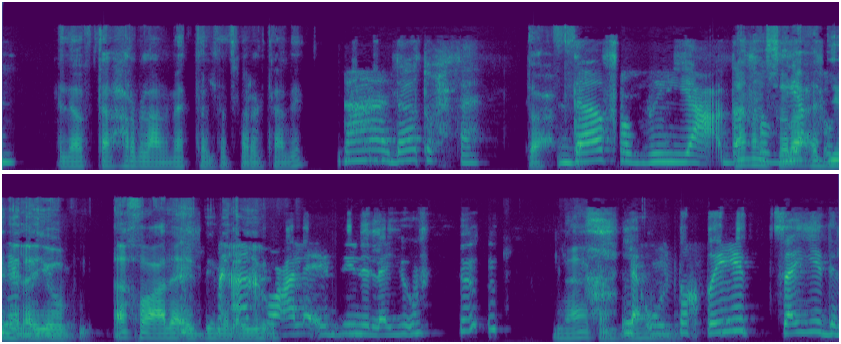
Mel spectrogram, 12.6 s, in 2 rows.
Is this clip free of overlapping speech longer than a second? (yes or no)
no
